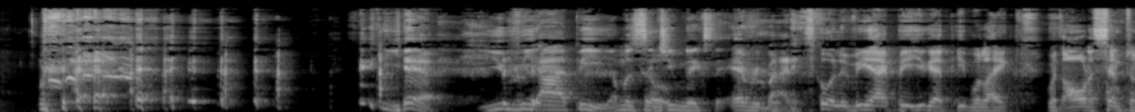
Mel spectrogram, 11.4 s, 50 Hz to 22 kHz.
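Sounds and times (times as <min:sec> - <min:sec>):
speech: 0:00.4 - 0:02.1, 0:03.8 - 0:11.3
person in a loud coughing fit: 0:00.4 - 0:02.7
laughter: 0:00.4 - 0:02.8, 0:03.6 - 0:09.3.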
